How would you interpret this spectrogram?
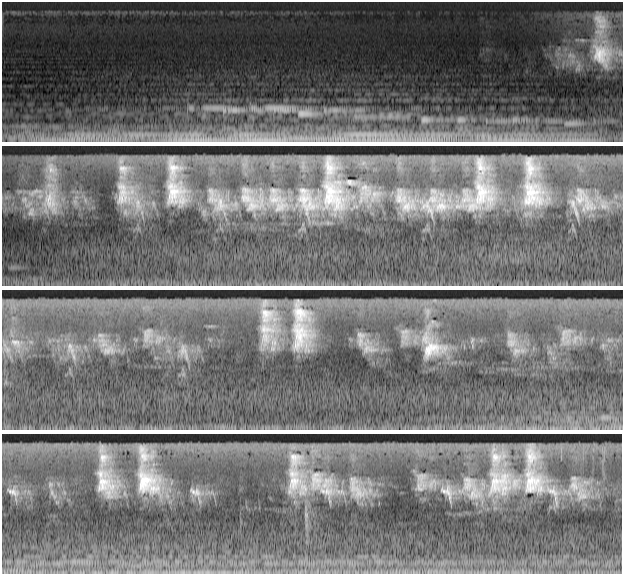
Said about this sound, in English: It's early morning on a pleasant spring day in Istanbul. Sparrows are singing and the city is in full bloom.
